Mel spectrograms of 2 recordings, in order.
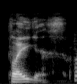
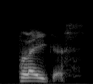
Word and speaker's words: Plagueis: So is it, hang on, how do you pronounce his name? – Plagueis. – Plagueis. Okay, Plagueis. So this is the speech that Palpatine gave very quickly.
